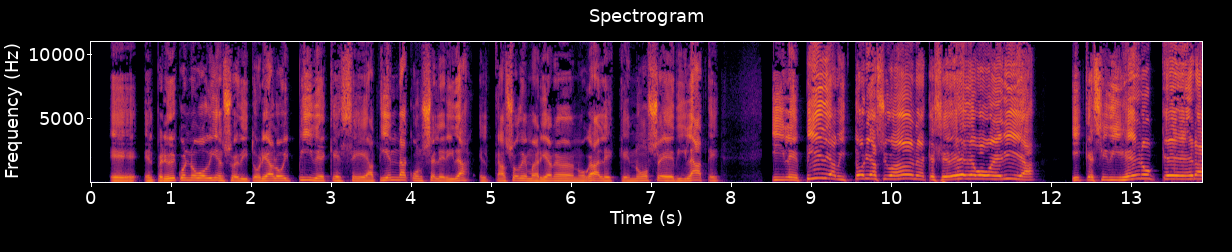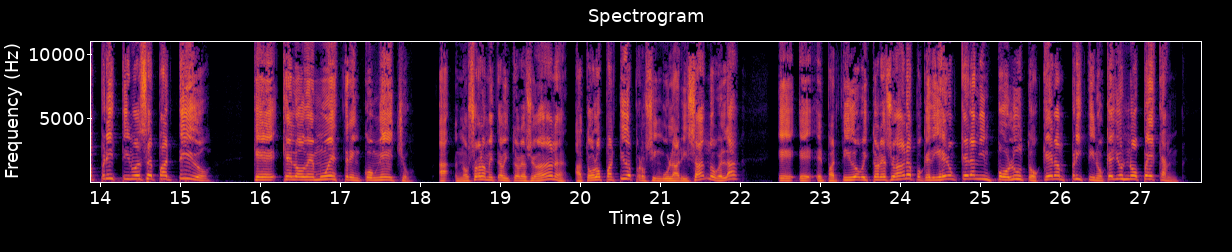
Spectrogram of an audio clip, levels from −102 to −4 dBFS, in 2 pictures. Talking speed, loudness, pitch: 175 wpm, -31 LUFS, 195 Hz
